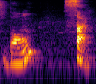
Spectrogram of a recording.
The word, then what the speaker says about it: bonsai: japonesa como Samurai a palavra bonsai pronuncia-se como a sílaba tônica em sai ou seja bom sai ela escreve sem acento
